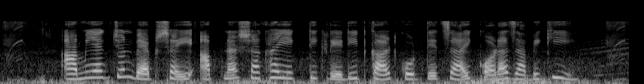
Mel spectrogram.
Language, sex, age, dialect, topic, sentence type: Bengali, female, 18-24, Northern/Varendri, banking, question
